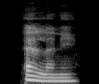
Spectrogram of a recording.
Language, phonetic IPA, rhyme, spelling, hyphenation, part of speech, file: Hungarian, [ˈɛlːɛni], -ni, elleni, el‧le‧ni, adjective / verb, Hu-elleni.ogg
- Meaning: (adjective) anti-, against (preceding a noun); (verb) infinitive of ellik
